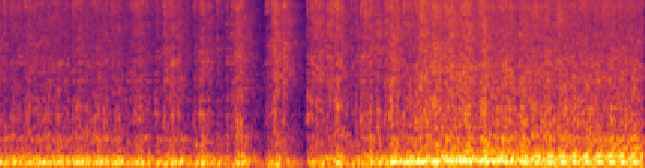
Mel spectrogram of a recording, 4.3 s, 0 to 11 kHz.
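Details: 6-inch rodded 350 Chevy V8 (HQ Holden Kingswood project), run after fixing an MSD box earthing out through the white wire; loud lumpy idle sags, nearly dies, then picks up; hunting; owner notes a couple of vacuum leaks.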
